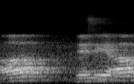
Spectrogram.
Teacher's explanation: अ का उच्चारण करो आप, अ जैसे अ का उच्चारण करते हैं अपन गले से अपने कंठ के यहाँ से आवाज आती है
